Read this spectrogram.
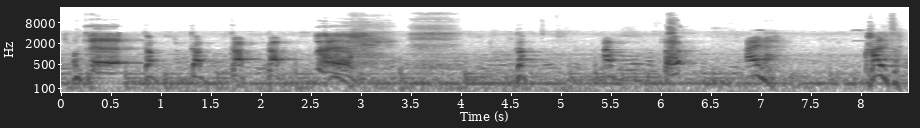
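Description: A young man grunts and strains loudly with effort.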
